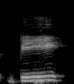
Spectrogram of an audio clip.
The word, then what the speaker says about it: Buecher: So it's Buecher.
